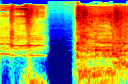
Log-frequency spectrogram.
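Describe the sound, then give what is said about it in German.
Lion roaring in two loud, deep bursts split by a brief silent gap; the first is rough and rumbling, the second broader and sustained to the end. “Der schwarze Löwe brüllt wieder.”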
